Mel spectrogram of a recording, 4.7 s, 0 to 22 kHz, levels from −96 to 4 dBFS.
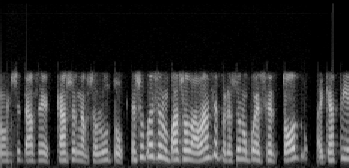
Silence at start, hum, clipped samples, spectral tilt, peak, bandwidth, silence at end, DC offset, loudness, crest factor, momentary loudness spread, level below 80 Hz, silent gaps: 0 s; none; under 0.1%; -6.5 dB/octave; -4 dBFS; 5.8 kHz; 0 s; under 0.1%; -24 LUFS; 20 dB; 9 LU; -82 dBFS; none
